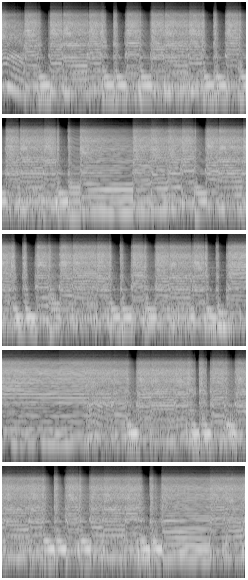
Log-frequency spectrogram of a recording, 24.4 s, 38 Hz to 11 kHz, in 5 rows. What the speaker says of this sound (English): Just this and the gold plate reverb is a great late 70s, early 80s rock and metal tone.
